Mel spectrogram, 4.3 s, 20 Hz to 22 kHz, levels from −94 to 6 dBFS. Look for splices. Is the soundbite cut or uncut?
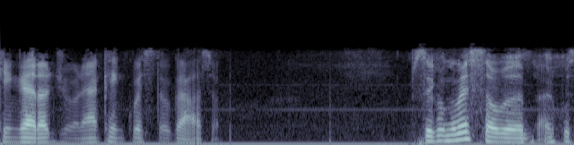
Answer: cut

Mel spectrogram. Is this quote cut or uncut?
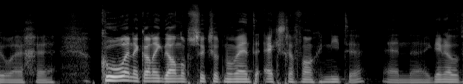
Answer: uncut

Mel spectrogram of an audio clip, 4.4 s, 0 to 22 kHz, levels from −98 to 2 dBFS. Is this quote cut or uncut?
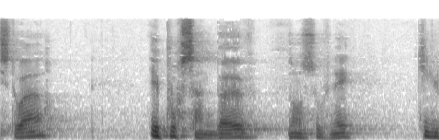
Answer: cut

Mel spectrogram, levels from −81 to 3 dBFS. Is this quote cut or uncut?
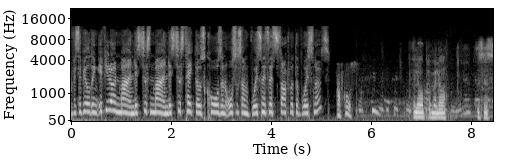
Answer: cut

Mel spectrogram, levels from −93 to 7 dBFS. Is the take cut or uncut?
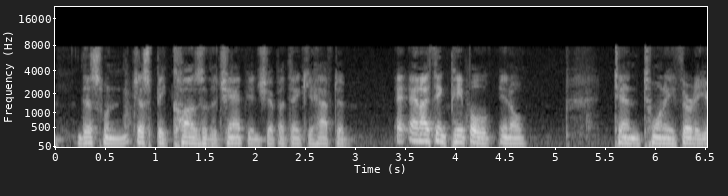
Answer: uncut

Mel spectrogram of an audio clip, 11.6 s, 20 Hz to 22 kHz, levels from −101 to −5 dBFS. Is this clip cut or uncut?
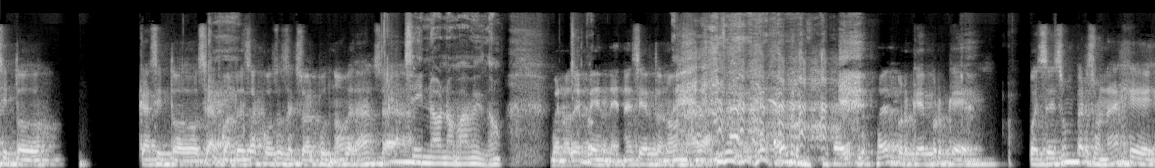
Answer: uncut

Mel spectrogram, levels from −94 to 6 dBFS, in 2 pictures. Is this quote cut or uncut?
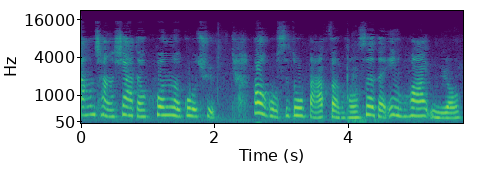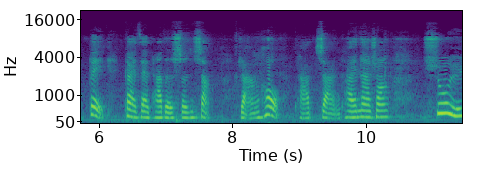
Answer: uncut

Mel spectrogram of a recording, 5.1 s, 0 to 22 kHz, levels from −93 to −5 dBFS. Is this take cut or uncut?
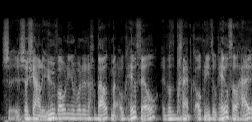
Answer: uncut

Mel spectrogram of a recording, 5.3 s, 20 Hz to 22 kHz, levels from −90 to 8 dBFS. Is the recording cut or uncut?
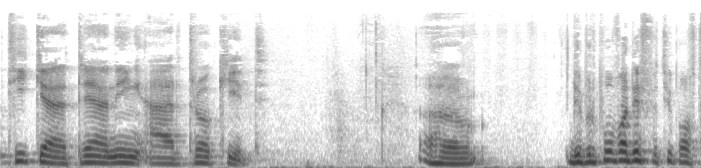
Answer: uncut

